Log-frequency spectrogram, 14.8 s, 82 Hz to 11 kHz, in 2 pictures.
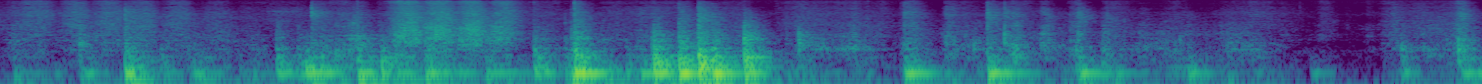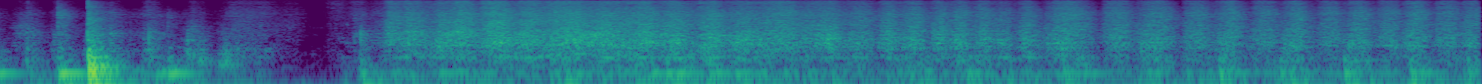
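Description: Gloved hands scrub the rim and sides of a hollow, empty white plastic dish drying rack with a sponge as it rests on the sink drainboard. Irregular bursts of rough rubbing and squeaky scraping ride over a low hum, with brief pauses near 7 and 9 seconds. After that comes a steady, continuous scrubbing hiss until the end.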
